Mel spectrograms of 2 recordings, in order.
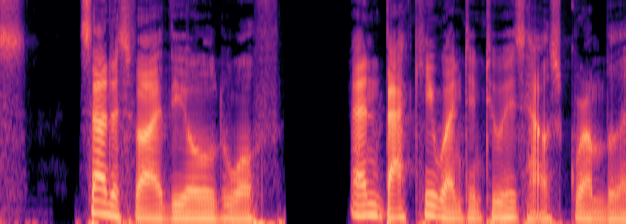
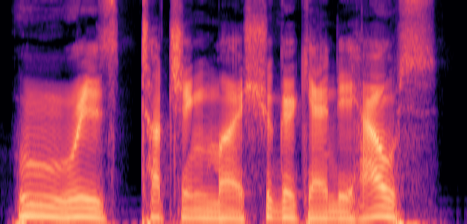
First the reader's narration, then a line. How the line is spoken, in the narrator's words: he roared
